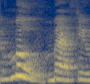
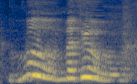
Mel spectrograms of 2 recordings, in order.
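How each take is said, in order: First: It is said in a plain, unaccented voice. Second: It is said with a put-on French accent.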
